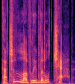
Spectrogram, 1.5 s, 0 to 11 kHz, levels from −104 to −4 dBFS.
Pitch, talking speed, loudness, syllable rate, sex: 250 Hz, 200 wpm, -19 LUFS, 6.7 syllables/s, female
